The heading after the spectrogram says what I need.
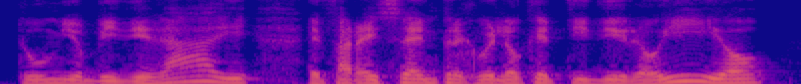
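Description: A man voicing a gentle, patient motherly fairy woman in a storybook reading, soft, measured and admonishing. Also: mid-range voice, expressive.

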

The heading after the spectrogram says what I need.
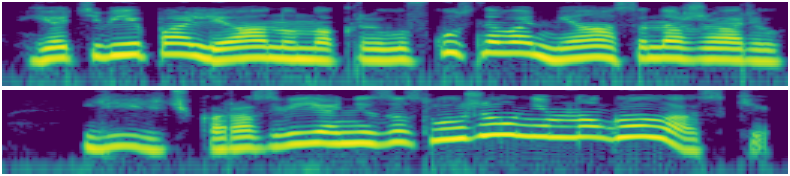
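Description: A woman's voice: a little high, expressive, fast talker, darkish tone, clear, resonant tone, no room sound, clean studio sound, lightly acted. Woman reading as a joking thirty-something man, Dima. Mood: cajoling. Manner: cajoling, good-humoured.

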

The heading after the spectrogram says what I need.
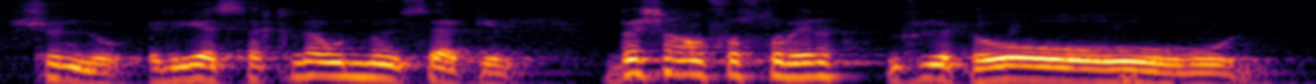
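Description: A man with a Moroccan Arabic accent teaching a recitation class. He asks the class questions, answers them himself, and repeats words slowly with many restarts. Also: mid-range voice, expressive, mellow. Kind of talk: classroom lesson explaining a text.

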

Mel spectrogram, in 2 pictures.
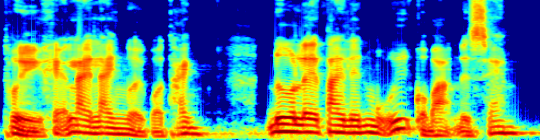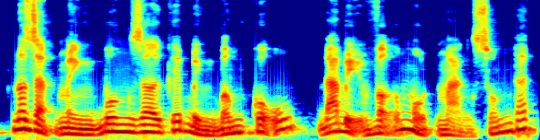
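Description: A man narrating a ghost story in a dramatic, expressive reading. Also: fairly low pitch, moderate pace.

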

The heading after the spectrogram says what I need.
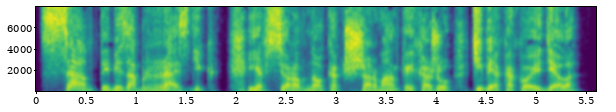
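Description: A man voicing a proud, desperate poor widow woman who talks in a shrill, haughty way and screams. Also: animated, measured pace. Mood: frantic shrieking.

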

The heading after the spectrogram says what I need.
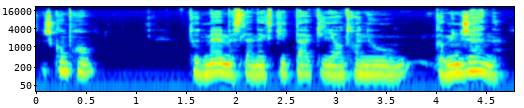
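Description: Audiobook: man voicing an earnest young soldier, dark and husky. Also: mid-range voice, steady tone, normal speed, lightly acted.

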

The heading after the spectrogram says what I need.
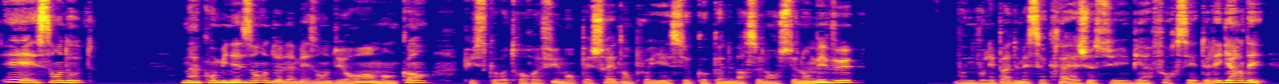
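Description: A man's voice: mid-range voice, moderate pace, dark tone, slightly rough, close to an everyday voice. A man voicing a cynical wealthy male financier who coaxes with false affection and cold insistence. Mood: wheedling. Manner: wheedling, mock-jovial, coldly insistent.

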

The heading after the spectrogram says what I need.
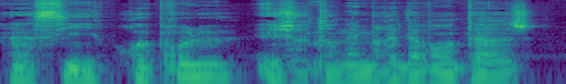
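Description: A man's voice: lowish voice, lively intonation, moderate pace, a little mellow, husky. A man voicing an earnest old general. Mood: tender. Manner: raises voice above the narration, earnest. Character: aging count, a general, gentle and emotional.

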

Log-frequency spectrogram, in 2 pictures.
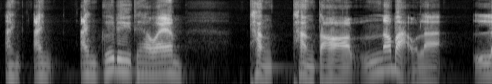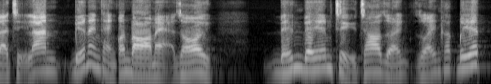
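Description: A man's voice: medium pitch, animated, a little slow, lightly acted. A man voicing a frightened village boy who stammers and panics. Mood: panicked.

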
